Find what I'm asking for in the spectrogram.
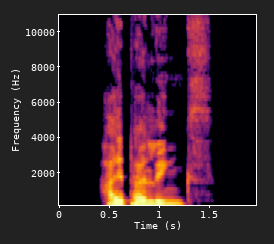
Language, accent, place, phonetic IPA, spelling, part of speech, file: German, Germany, Berlin, [ˈhaɪ̯pɐˌlɪŋks], Hyperlinks, noun, De-Hyperlinks.ogg
- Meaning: 1. genitive singular of Hyperlink 2. plural of Hyperlink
